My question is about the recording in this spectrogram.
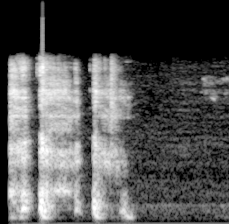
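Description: A woman coughing three times in quick succession into her fist, clearing her throat.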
